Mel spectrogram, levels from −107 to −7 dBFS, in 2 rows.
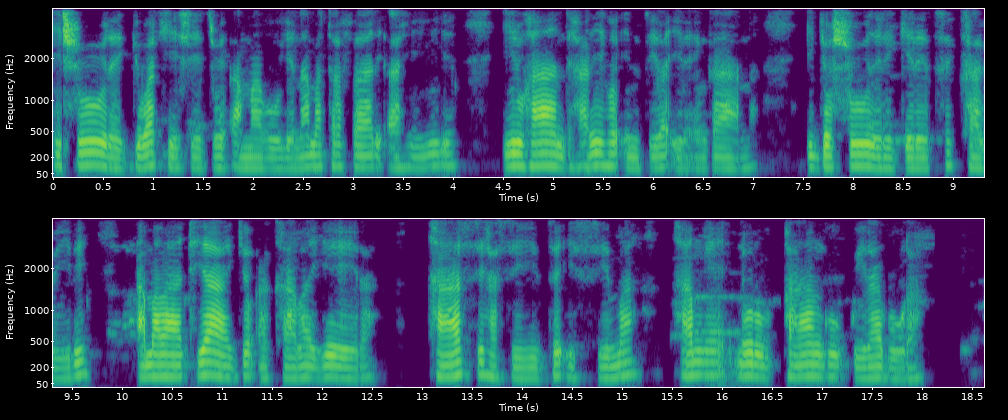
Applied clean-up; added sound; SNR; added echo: none; none; none; none.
